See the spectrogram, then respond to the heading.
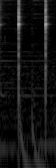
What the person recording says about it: it sounds like plastic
